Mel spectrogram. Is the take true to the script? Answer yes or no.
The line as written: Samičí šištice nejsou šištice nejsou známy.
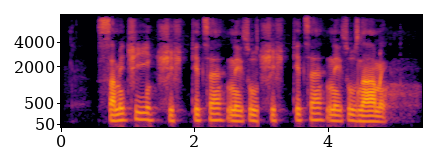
yes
